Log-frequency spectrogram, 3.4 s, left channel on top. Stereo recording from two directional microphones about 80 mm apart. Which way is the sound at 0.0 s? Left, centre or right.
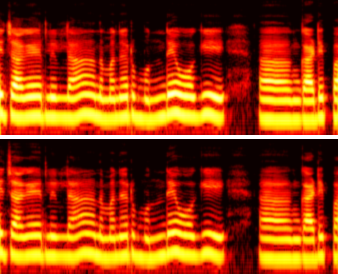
Left.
